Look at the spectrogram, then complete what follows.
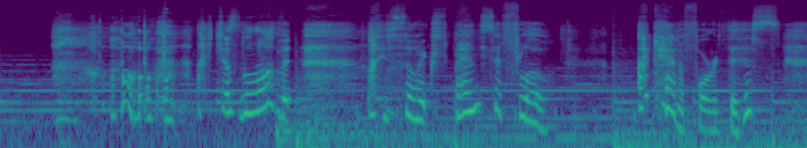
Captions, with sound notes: (friends laughing) - I just love it. But it's so expensive, Flo. I can't afford this.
